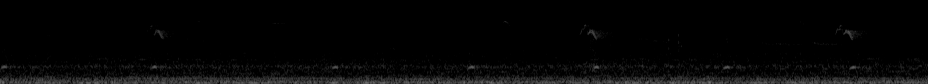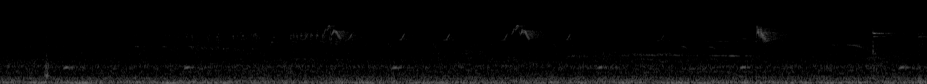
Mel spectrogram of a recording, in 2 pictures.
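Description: Birds chirping: short, sharp, high chirps every second or two over a steady low rumble of outdoor background noise.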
